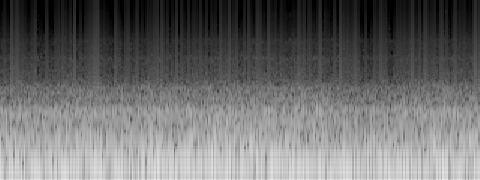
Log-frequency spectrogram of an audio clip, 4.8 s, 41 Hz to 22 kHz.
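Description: Nissan Fairlady Z (Z33) with a VQ35DE V6 and HKS SSM aftermarket exhaust, cruising steadily, heard from inside the cabin. It is a steady low drone of engine, exhaust and tyre noise that holds one pitch throughout.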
